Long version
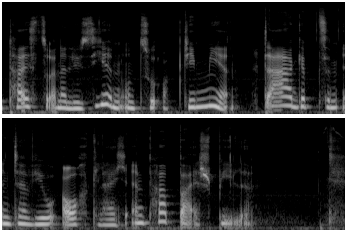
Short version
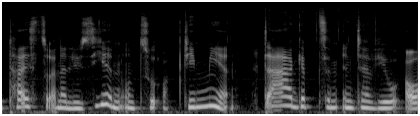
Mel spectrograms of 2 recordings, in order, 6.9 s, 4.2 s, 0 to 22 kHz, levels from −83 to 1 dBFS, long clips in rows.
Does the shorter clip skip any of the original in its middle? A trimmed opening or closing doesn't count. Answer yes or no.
no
